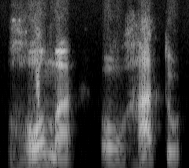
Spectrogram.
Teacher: se nós dissermos o nome da capital italiana, Roma, com esse R que a gente fala no português, a gente não vai estar dizendo o nome da capital da Itália, a gente vai estar falando home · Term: som da letra R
